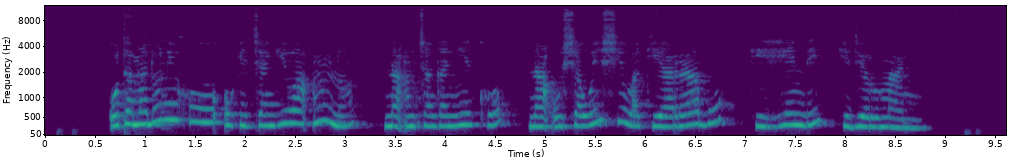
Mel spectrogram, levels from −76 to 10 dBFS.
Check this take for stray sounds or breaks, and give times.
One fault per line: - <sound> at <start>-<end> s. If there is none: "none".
none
